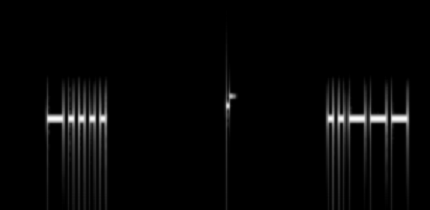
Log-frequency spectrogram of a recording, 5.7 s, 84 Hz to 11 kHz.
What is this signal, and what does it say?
Morse code, heard as a keyed tone, about 17 wpm, 700 Hz. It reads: 6 2
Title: Numbers - 1-Digit 17wpm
